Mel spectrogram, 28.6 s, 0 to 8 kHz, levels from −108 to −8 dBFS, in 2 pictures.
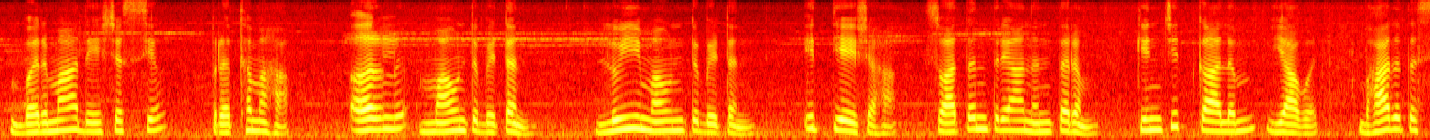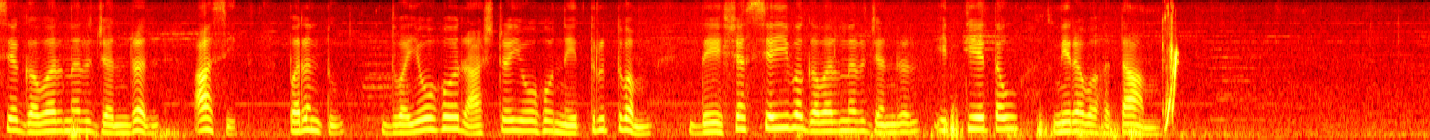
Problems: constant background noise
